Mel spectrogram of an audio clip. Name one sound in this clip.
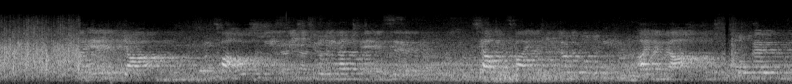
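A woman reads aloud calmly into a microphone, heard through loudspeakers.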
